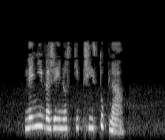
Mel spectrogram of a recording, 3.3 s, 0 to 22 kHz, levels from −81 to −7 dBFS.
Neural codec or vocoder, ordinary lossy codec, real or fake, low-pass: none; AAC, 32 kbps; real; 7.2 kHz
